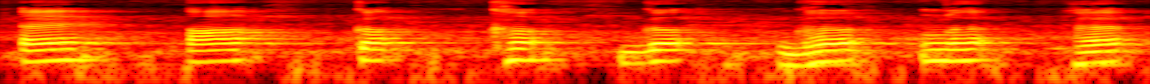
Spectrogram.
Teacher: इन सब का जब हम उच्चारण करते हैं तो उत्पत्ति स्थान होता है कंठ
